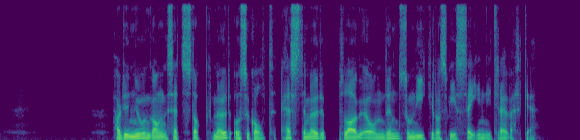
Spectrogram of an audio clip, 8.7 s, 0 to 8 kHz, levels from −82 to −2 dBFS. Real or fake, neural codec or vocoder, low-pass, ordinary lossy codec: fake; codec, 16 kHz, 4 kbps, FunCodec, trained on LibriTTS, 50 frames a second; none; none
